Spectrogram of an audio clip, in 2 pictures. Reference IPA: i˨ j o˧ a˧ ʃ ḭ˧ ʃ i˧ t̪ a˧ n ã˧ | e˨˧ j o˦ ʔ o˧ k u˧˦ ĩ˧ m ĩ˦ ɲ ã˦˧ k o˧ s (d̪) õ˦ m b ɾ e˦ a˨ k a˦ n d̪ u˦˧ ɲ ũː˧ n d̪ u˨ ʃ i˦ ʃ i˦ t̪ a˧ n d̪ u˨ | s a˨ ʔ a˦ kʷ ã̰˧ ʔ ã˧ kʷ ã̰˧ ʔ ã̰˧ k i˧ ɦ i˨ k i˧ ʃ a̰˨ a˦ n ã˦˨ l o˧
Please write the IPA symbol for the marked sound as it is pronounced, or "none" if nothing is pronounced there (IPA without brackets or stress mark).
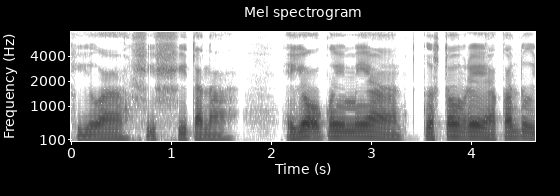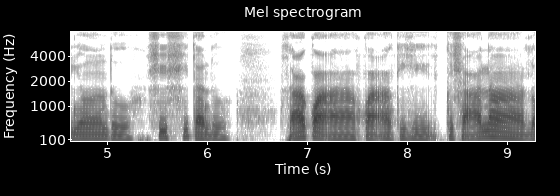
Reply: t̪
